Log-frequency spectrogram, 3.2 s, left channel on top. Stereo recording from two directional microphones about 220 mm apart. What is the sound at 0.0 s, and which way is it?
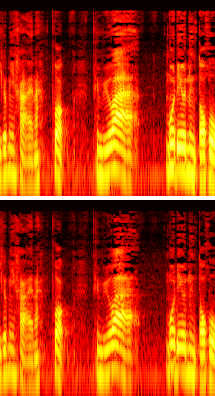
A man's voice, 20° left (ahead or behind).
